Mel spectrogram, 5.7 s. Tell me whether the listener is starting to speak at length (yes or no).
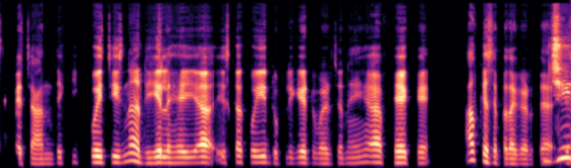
yes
